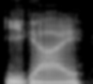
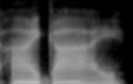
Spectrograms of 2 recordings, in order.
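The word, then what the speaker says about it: Igai: it in Latin that's igy and sometimes we just default to Latin if we can't figure out how you'd say it in another language because I think in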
